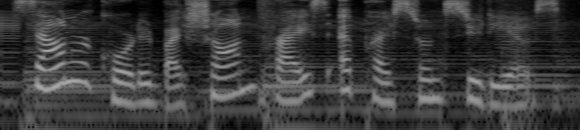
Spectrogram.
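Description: A woman's voice: medium pitch, very animated, moderate pace. A woman announcer reading scripted end credits for an audio drama podcast. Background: guitar music.

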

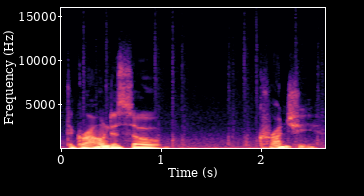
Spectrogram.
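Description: A man's voice: medium pitch, takes it slowly, darkish tone, slight background noise, lightly acted. Man playing a wisecracking space crewman. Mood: curious. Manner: glib, bantering, mock-formal. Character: wisecracking, laid-back male space crewman, defiantly jokey. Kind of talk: audio drama acting.

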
